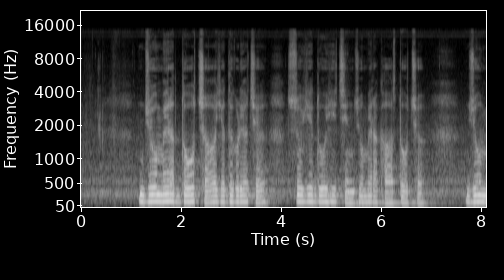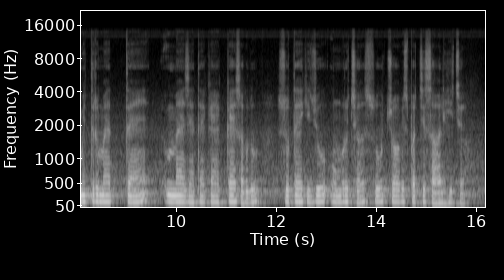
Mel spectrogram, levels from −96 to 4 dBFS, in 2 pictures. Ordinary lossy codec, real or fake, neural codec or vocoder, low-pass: none; fake; vocoder, 48 kHz, 128 mel bands, Vocos; 14.4 kHz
